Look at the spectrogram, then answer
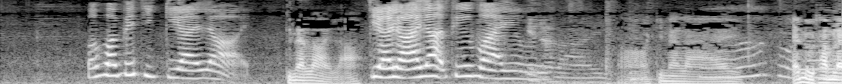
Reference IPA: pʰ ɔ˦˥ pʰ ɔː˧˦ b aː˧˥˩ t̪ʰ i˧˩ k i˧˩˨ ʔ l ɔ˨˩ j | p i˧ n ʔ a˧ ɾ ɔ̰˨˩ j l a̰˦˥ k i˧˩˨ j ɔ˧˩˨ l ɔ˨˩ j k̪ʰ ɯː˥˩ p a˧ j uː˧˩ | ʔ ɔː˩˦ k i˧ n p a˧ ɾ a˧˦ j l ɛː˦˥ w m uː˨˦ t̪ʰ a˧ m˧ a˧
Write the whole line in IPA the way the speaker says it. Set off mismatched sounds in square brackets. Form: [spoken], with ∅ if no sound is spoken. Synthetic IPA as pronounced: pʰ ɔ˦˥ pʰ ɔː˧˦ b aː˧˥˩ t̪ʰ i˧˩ k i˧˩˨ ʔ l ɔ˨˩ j | [k] i˧ n ʔ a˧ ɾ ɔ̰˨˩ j l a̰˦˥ k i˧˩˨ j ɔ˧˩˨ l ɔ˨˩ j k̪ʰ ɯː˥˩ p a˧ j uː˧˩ | ʔ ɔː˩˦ k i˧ n [ʔ] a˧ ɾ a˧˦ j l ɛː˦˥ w [n] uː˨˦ t̪ʰ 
